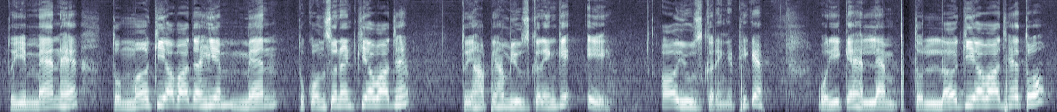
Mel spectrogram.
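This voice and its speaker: A man's voice: sits high, darkish tone. A man with an Indian English accent teaching young pupils, asking questions and answering them himself as he explains step by step. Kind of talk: classroom lesson for children.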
